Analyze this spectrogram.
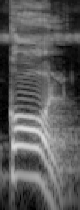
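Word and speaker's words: call: कॉल। यानी जब किसी वर्ड में ए के बाद लास्ट में डबल एल रहता है तो ए का जो उच्चारण होगा औ उच्चारण होगा।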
